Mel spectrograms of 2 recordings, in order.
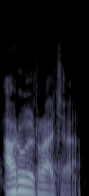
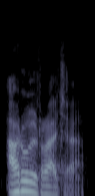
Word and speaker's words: Arulrajah: Did I say that correctly? – Naren Arulrajah. Arulrajah. You're close.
